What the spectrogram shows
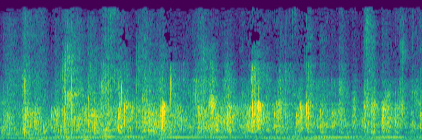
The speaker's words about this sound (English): Can we give a round of applause for people who just made that decision?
